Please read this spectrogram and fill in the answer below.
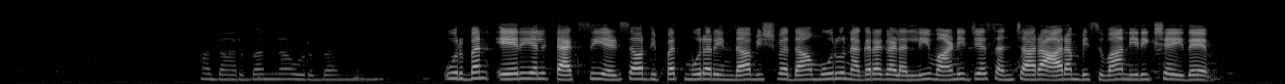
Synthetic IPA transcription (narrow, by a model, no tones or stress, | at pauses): ɐd̪ɐɾbɐnɐɾbn | ʊɾbɐneːɾijɐlʈaːksiɛɾɽɯsaːʋɪɾɐðɐipːɐt̪ːmuːɾɐɾind̪ɐʋɪʃʋɐd̪ɐmuːɾɯnɐɡɐɾɐɣɐɭɐlːiʋaːɳid͡ʒjɐsɐɲt͡ʃaːɾɐaːɾɐmbisɯʋɐnɪɾiːkʂɐɪd̪eː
